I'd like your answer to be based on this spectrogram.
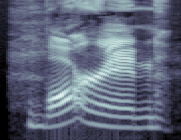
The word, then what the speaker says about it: Lauren: She'll say, I love you, Lauren. And I'm like, no, Lauren. So I've been trying to teach her how to say Lauren.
